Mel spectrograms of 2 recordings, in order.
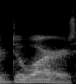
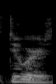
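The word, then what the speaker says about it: Dewar's: then in 1923 uh doers or dawars however you pronounce it i believe it's doers is the correct pronunciation uh doers uh picked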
